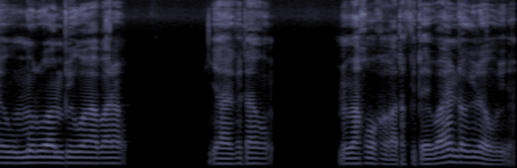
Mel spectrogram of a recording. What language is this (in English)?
Terei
